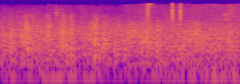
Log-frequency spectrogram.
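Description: A thunderstorm in the video game The Universim brings a brief, loud rumble of thunder layered over rain, dense and continuous with no speech.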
